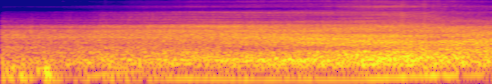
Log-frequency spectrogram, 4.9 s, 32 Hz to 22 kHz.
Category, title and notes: Soundscapes > Urban
Car passing by 7
car, tyres, driving, city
